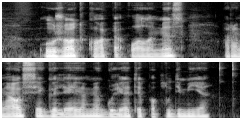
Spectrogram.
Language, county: Lithuanian, Utena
